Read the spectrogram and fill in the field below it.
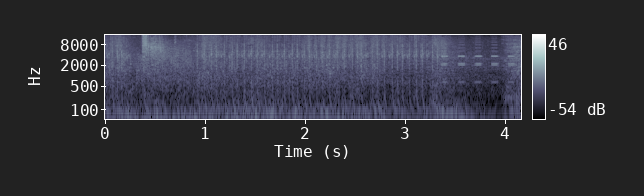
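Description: Blasts of weapon fire burst nearby.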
